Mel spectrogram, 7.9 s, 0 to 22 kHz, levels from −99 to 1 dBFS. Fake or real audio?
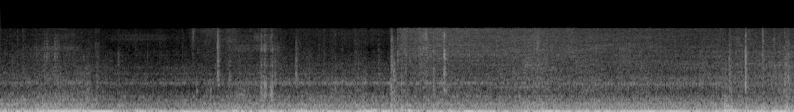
real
